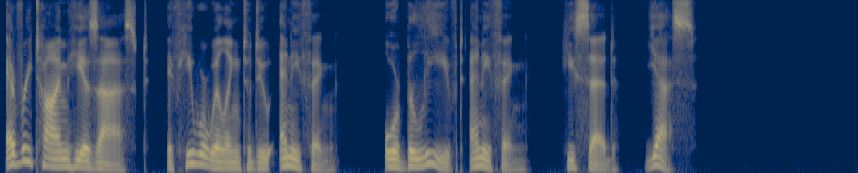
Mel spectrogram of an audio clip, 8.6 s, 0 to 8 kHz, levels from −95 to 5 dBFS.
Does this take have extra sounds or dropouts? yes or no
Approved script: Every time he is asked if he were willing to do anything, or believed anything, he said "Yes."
no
